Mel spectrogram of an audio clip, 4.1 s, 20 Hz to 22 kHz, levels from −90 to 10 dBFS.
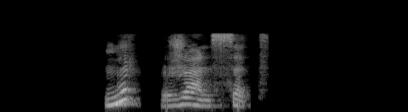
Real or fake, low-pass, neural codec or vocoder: real; 7.2 kHz; none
